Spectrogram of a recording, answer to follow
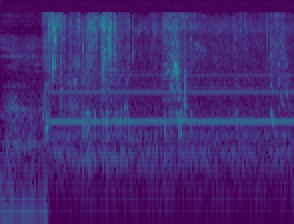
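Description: Near silence: a faint steady high tone with a few soft clicks.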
